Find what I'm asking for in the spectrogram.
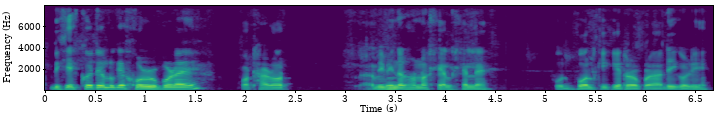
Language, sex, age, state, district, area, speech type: Assamese, male, 30-45, Assam, Dibrugarh, rural, spontaneous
